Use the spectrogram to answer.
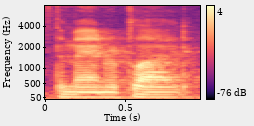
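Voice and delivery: ordinary delivery

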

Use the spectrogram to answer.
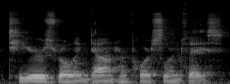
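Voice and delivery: usual speaking voice

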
